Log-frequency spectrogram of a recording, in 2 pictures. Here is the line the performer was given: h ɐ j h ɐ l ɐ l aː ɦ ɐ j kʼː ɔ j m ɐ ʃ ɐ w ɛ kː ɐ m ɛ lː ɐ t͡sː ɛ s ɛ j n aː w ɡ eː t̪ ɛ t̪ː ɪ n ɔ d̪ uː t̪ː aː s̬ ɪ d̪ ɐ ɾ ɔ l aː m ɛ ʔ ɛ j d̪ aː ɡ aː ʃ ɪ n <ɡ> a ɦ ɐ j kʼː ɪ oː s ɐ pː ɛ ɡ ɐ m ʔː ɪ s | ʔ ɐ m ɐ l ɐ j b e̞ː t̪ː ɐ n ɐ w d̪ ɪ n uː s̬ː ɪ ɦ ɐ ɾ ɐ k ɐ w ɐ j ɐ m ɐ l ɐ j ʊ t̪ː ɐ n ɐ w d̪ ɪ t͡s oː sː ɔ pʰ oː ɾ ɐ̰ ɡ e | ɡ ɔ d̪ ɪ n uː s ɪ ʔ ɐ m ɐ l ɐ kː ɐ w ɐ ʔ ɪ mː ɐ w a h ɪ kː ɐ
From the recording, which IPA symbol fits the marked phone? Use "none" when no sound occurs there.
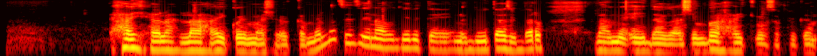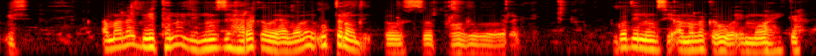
b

